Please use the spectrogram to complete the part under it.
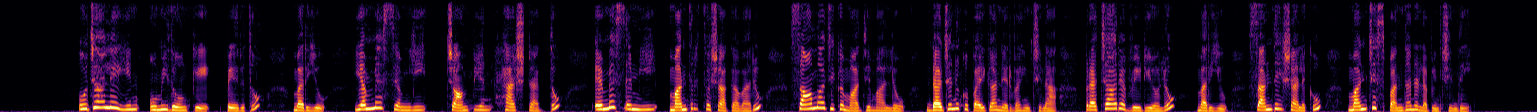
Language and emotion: Telugu, neutral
